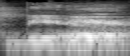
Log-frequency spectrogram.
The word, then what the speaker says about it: Bier: Is it Bier? Beer. Fest beer. It's got an I in it though. Yeah, Yep. it's pronounced the same way.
